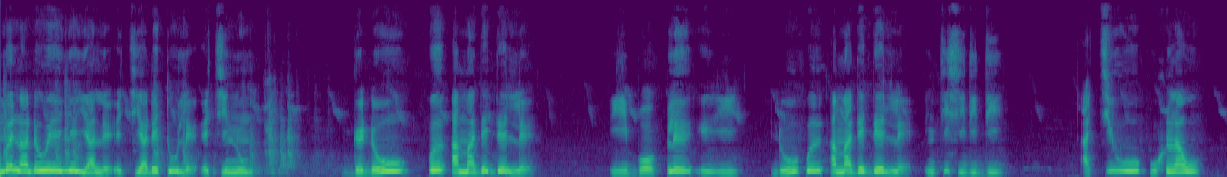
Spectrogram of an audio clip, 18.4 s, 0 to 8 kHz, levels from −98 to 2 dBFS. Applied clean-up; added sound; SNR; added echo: none; none; none; none.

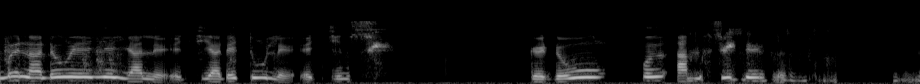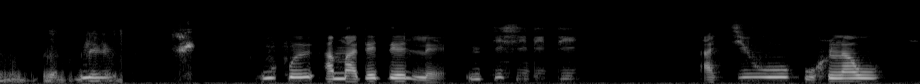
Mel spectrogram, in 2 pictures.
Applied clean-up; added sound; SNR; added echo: neural diffusion model UNIVERSE++.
